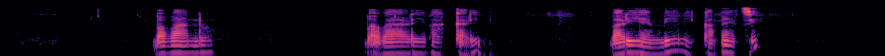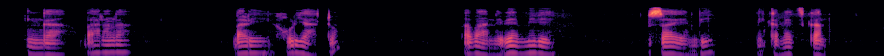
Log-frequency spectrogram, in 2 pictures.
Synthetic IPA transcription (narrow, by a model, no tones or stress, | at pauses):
βaβaːndu | βa̰βaliβaka̰li | βalijeːmbinikame̞t͡si | ŋɡa | βa̰lala | βalixṵljaːto | βa̰βaːndḭβe̞mile̞ | usajeːmbi | nḭkame̞t͡si̥kano̞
